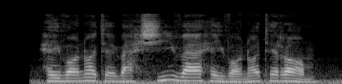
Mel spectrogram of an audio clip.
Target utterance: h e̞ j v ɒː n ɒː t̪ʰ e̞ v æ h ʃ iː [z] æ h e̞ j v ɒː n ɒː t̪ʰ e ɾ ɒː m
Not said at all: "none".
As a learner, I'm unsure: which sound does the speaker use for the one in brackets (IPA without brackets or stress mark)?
v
